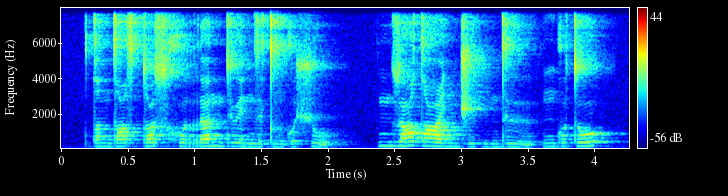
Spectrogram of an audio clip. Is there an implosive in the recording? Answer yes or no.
no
